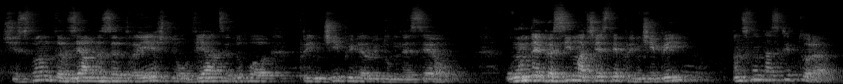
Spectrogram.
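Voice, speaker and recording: A man preaching a sermon in a church hall, building in pitch and force to stress points and slowing on key phrases. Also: far from the mic. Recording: echoey church hall from off mic.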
